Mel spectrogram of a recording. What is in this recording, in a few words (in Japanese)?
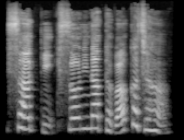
女の子 台詞, ASMR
